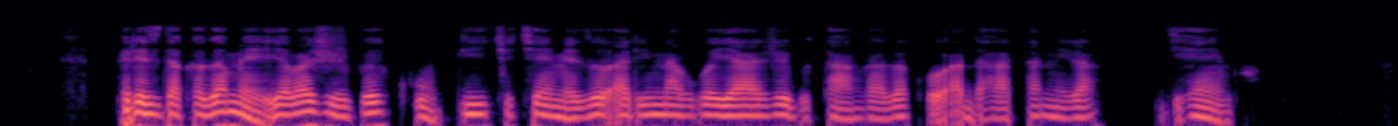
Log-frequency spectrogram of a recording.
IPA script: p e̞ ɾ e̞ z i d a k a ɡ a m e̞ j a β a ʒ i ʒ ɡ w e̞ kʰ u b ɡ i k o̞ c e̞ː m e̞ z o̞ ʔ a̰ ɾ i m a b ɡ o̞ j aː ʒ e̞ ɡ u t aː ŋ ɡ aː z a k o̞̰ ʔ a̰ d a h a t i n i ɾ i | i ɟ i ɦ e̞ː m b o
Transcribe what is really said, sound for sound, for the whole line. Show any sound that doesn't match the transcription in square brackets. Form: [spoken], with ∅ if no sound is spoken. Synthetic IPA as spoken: p e̞ ɾ e̞ z i d a k a ɡ a m e̞ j a β a ʒ i ʒ ɡ w e̞ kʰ u b ɡ i [c] o̞ c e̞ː m e̞ z o̞ ʔ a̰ ɾ i [n] a b ɡ o̞ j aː ʒ e̞ ɡ u t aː ŋ ɡ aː z a k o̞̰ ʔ a̰ d a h a t [a] n i ɾ [a] | i ɟ i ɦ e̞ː m b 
